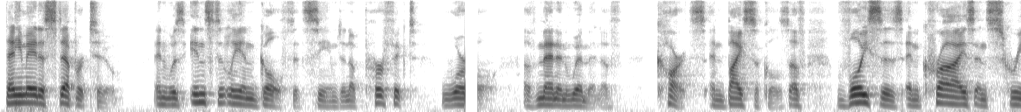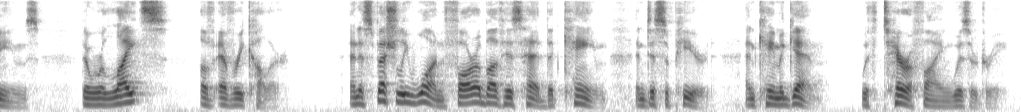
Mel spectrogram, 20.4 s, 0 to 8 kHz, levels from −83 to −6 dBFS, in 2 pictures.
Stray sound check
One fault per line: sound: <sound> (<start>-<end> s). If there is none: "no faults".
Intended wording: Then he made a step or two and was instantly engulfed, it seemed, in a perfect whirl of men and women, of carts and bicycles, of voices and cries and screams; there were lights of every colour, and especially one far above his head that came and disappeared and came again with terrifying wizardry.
sound: dropout (4.6-4.8 s)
